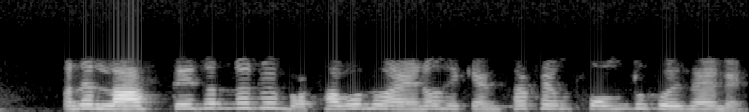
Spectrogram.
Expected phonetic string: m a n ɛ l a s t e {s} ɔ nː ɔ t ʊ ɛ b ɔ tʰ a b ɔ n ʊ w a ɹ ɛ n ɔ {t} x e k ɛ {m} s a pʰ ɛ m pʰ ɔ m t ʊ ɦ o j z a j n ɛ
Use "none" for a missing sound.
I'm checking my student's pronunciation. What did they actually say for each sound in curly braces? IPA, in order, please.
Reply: z, none, n

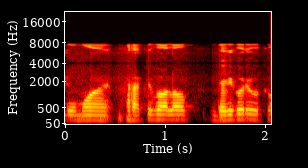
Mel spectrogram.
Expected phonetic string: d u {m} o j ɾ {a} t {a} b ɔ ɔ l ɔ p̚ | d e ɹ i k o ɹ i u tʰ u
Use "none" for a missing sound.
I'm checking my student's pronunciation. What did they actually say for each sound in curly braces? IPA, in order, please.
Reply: m, a, i

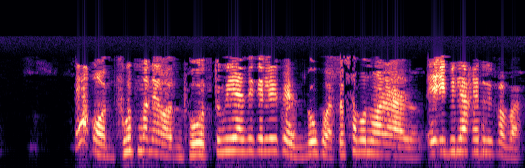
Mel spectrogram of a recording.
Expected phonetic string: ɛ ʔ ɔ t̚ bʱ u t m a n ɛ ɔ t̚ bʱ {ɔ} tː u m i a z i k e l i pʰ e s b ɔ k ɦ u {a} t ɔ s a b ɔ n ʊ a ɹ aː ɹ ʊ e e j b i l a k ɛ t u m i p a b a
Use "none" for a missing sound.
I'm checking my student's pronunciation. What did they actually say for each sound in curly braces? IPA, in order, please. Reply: u, a

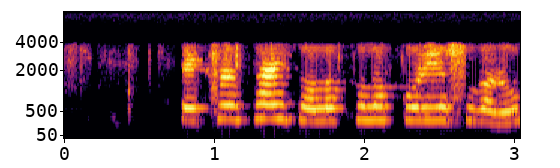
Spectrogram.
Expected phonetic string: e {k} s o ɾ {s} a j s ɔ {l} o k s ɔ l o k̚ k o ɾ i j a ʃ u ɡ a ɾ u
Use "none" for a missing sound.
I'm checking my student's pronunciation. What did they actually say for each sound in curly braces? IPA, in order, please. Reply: k, s, l

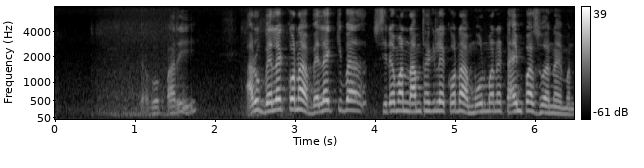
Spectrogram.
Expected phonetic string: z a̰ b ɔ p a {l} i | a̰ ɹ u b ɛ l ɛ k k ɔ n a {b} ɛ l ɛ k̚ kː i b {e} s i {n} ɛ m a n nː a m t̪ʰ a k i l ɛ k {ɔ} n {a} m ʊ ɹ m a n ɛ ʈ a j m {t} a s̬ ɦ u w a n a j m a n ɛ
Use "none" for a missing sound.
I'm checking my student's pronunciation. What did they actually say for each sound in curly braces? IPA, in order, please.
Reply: ɹ, b, a, n, ɔ, a, p

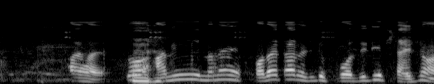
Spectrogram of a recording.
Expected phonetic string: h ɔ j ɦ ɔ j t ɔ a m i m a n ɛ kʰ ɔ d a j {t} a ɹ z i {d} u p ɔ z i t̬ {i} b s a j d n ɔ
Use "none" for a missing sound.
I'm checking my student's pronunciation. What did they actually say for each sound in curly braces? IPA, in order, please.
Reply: t, t, i

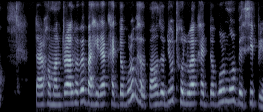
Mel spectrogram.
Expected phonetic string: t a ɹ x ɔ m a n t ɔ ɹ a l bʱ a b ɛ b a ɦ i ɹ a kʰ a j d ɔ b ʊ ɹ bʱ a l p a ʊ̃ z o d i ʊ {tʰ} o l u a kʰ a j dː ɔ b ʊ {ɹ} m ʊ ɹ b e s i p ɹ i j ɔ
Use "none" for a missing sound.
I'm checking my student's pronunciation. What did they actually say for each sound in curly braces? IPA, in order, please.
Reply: tʰ, ɹ

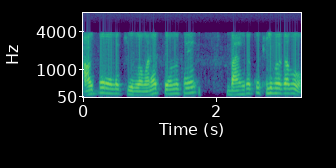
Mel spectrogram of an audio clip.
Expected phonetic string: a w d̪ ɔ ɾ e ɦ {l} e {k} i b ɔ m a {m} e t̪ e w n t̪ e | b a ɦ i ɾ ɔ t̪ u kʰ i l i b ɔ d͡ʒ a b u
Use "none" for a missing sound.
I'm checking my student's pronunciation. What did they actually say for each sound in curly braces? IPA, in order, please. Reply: l, k, n

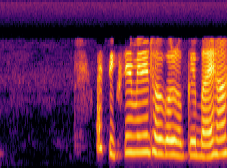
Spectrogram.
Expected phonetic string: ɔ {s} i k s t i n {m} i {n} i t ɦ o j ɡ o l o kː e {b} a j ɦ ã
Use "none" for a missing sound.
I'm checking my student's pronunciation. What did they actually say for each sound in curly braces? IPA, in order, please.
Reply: s, m, n, b

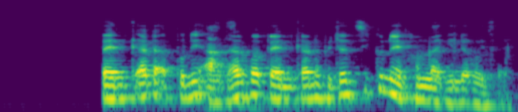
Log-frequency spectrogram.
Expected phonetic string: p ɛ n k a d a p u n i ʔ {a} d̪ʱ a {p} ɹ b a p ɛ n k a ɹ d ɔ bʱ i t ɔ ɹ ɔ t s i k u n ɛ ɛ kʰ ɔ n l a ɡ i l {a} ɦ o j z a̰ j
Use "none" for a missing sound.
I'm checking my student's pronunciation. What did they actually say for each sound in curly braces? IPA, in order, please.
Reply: a, none, ɛ

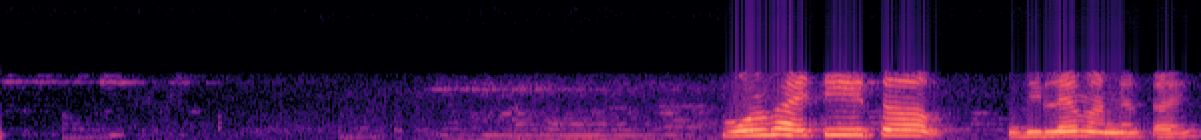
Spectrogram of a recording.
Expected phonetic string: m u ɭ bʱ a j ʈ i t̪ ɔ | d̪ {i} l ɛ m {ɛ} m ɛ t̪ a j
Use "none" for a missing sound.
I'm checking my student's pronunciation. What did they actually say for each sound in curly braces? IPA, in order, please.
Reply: i, a

